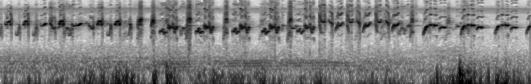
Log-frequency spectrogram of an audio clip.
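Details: Sooty-headed bulbul calling a rival closer, lively whistled chirps, some slurred downward, delivered nearly twice a second in uneven bursts, ending with clearer spaced arched notes over a steady high hum.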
